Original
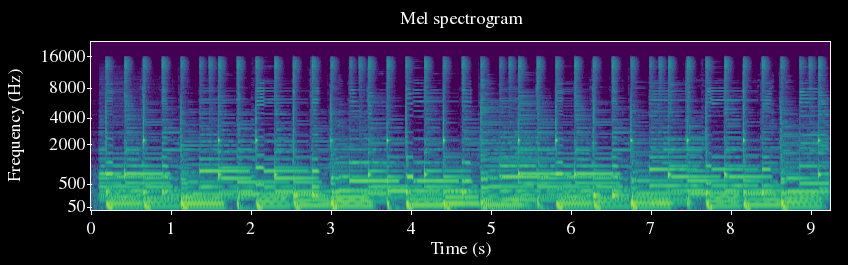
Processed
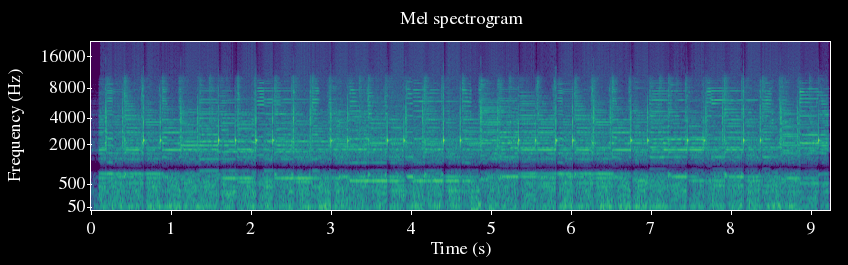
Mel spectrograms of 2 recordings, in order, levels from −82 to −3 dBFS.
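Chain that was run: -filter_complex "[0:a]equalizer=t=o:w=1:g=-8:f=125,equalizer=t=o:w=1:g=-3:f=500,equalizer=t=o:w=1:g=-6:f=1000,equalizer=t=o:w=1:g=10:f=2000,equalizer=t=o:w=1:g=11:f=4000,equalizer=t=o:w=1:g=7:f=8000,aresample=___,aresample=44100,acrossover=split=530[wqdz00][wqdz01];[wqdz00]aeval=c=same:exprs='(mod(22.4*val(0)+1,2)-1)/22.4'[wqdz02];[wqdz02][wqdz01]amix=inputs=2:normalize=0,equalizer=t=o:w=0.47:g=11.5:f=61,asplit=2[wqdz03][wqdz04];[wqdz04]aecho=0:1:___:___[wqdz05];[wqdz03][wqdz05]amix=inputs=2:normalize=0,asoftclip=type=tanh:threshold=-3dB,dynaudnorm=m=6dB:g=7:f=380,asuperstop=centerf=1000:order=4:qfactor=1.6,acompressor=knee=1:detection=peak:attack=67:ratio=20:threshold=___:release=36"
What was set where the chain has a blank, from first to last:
22050, 210, 0.376, -29dB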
